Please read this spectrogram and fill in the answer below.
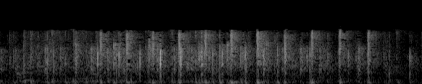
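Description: Small audience applauding, the separate hand claps easy to pick out; it starts at once and dies away near the end.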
